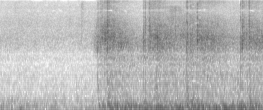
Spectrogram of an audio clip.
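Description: Spray splashes against a ship's hull.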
